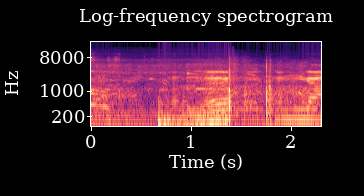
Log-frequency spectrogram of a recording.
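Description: Fireworks exploding overhead: two sharp bangs about a third of a second apart in the second half, in a short gap in the music.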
